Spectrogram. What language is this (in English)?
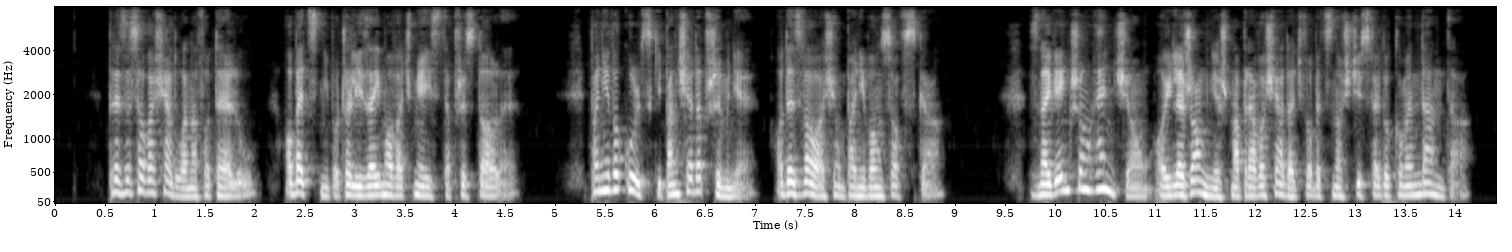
Polish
